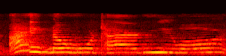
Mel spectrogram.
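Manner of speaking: very high, very slow mock Southern preacher drawl; mock Southern gospel accent. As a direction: ham up a politician's borrowed Southern accent. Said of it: "in a different dialect".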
